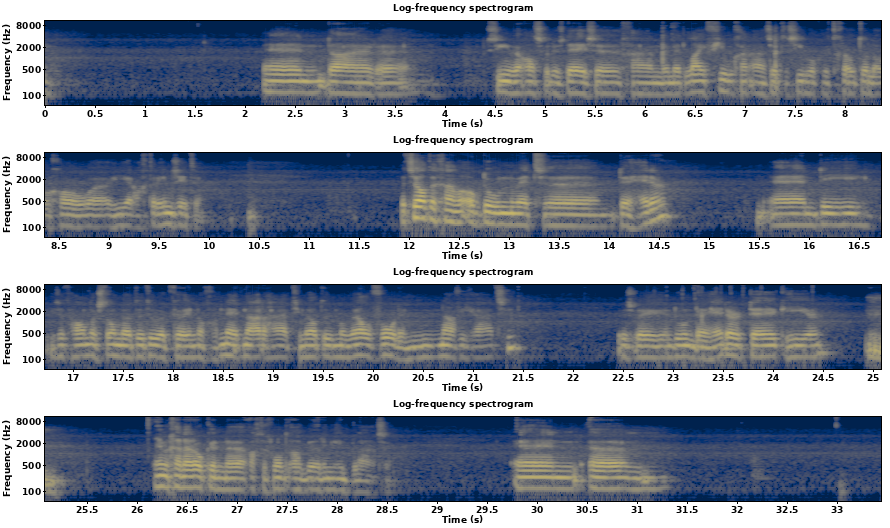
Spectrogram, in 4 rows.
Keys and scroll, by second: 22.6-24.1 typing.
